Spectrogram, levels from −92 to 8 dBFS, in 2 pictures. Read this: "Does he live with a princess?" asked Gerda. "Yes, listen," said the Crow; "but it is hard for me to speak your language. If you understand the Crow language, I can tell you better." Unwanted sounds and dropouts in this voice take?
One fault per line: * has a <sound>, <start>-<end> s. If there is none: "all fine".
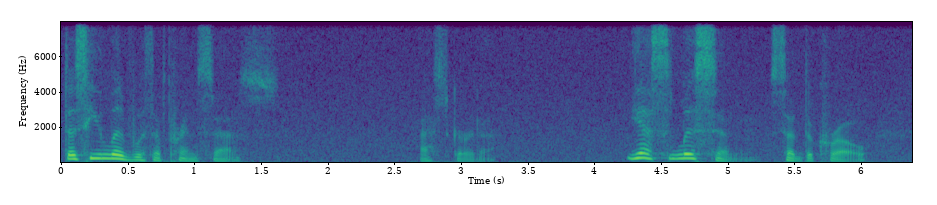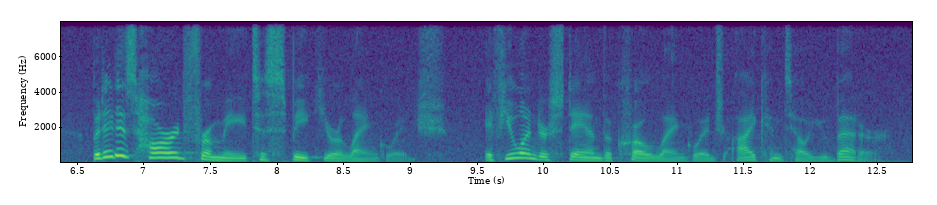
all fine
